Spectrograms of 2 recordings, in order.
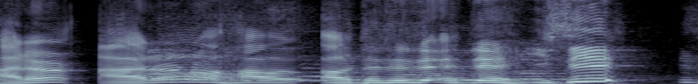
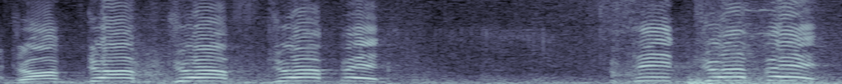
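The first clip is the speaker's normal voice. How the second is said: loud urgent commands; urgent shouting; 8 semitones higher, 4 dB louder than usual. Real, not acted. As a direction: bark the order to drop it. Urging teammate to drop item.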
